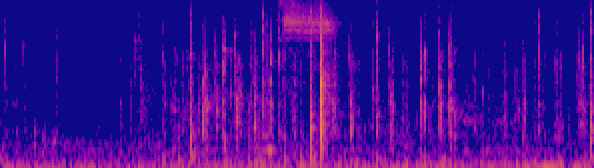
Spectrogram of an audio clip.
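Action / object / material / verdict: tap / plastic computer keyboard / plastic / none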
